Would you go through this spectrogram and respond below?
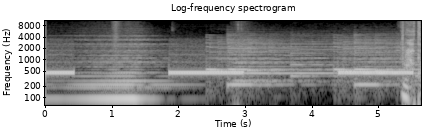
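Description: Phone ringing tone in the Persona 4 video game: a repeating electronic tone in long on-off bursts, several rings in a row, loud and steady, with a short noise burst at the end.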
